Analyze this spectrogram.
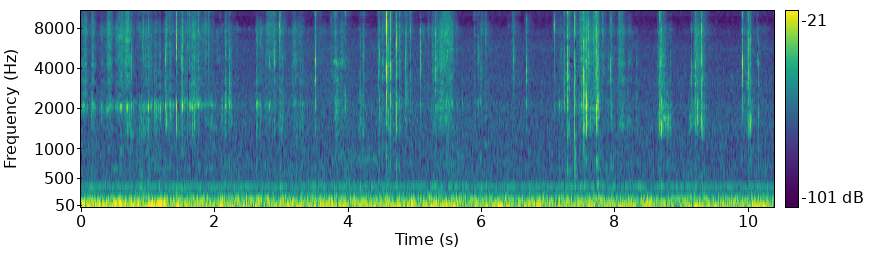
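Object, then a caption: Small plastic action figure. Fingertips and nails tap and scratch the coat and torso of a small grey and red plastic Red Skull action figure. Quiet, bright, crisp clicks and dry scratchy rustles come in irregular bursts over a steady low rumble and faint hum.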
